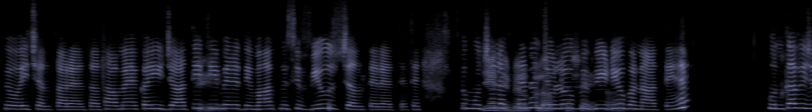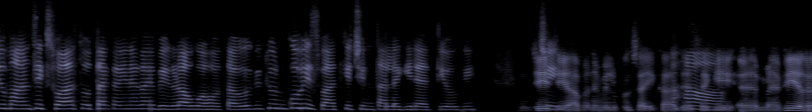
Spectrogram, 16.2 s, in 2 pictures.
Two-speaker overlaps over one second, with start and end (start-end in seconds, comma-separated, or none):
4.9-6.3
